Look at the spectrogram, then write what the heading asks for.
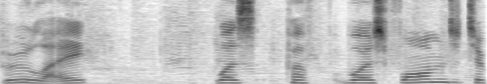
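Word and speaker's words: Boulé: buly an acronym for Sigma F fi and pronounced Boule was per was formed to bring together a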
